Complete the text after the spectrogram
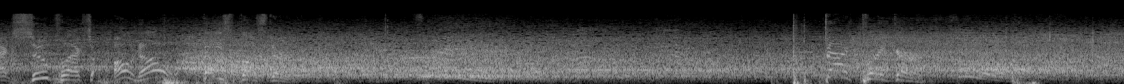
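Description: Heavy bodies slam against the ring with loud thuds.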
